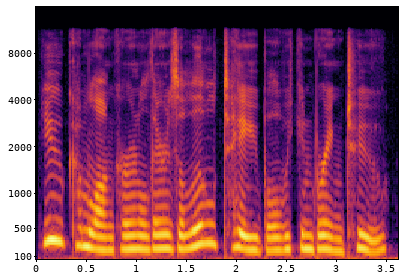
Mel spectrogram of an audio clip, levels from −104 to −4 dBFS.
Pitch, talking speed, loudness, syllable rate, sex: 205 Hz, 180 wpm, -14 LUFS, 5.2 syllables/s, female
